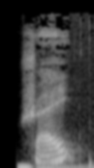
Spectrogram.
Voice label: "shei2", Chinese

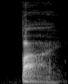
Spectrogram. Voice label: "bai5", Chinese

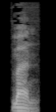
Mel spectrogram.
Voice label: "men5", Chinese

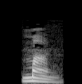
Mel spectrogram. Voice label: "man4", Chinese

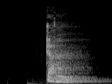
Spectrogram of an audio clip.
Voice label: "zhan4", Chinese

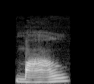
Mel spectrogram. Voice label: "mang2", Chinese

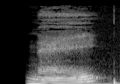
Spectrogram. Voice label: "nei3", Chinese

